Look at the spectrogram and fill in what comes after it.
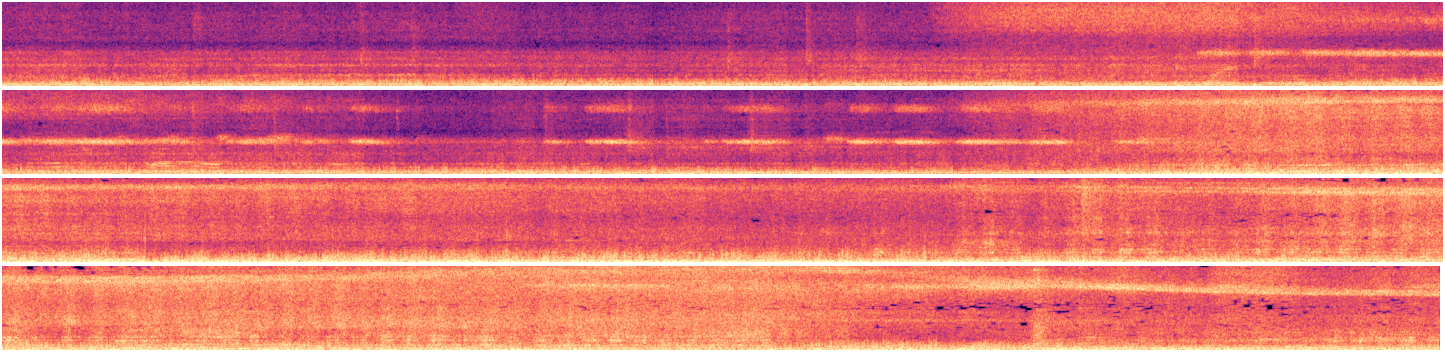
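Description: A train running on the line, its wheels rumbling steadily on the rails, with short high squeaks now and then. About thirteen seconds in the noise gets louder and a high, thin wheel squeal sets in, wavering slightly in pitch.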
